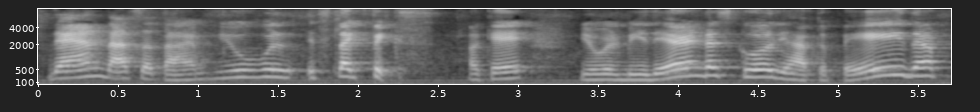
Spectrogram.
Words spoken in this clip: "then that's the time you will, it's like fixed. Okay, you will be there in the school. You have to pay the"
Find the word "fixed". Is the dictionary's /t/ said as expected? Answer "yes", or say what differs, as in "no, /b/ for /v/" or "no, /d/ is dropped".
no, /t/ is dropped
